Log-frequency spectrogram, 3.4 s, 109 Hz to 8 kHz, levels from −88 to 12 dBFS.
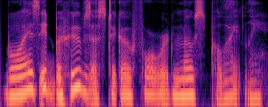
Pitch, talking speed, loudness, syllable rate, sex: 180 Hz, 160 wpm, -17 LUFS, 4.6 syllables/s, female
